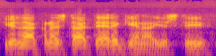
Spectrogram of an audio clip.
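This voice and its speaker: A man playing a big, calmly menacing sanitarium orderly in a 1950s radio drama, patronizing and understated. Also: low-pitched, a little fast, natural voice. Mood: placid menace. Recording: muffled vintage 1950s radio recording.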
